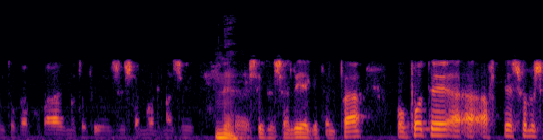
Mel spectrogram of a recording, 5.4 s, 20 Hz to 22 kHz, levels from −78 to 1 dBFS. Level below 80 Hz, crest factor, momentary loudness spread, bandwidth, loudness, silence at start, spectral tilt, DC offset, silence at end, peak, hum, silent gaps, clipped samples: -50 dBFS; 18 dB; 14 LU; 13 kHz; -27 LUFS; 0.1 s; -6.5 dB/octave; under 0.1%; 0 s; -10 dBFS; none; none; under 0.1%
